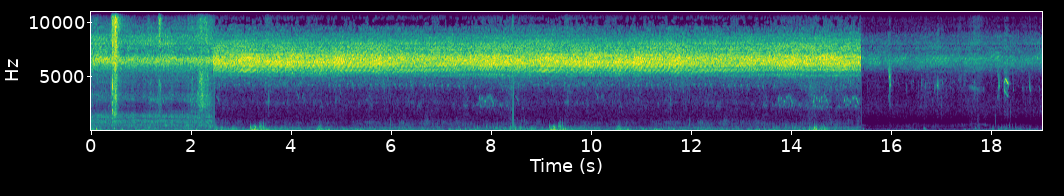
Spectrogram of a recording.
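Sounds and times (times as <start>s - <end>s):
low rumbling noise: 0.0s - 2.5s
high insect drone: 0.0s - 15.4s.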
